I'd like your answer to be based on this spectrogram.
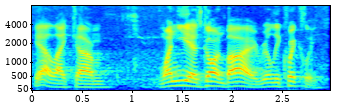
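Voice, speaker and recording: A man from Australia and Canada with a cold, speaking as a preacher in an informal, halting, hesitant way. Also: medium pitch, slight background noise. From born in Australia, moved to Canada. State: has a cold. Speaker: guest preacher at a church revival gathering. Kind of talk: informal sermon with congregational prayer.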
